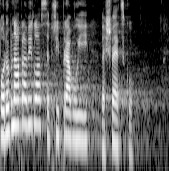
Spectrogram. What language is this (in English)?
Czech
